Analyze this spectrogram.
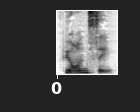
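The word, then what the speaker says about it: fiancé: मंगेतर को इंग्लिश में बोलते हैं फियोंसे। फियोंसे, लड़का मंगेतर हो चाहे लड़की मंगेतर हो, दोनों को ही इंग्लिश में फियोंसे कहते हैं।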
